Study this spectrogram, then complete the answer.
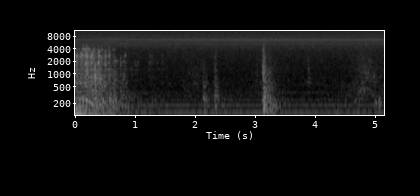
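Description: A small plane's engine idles with a low, steady hum.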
